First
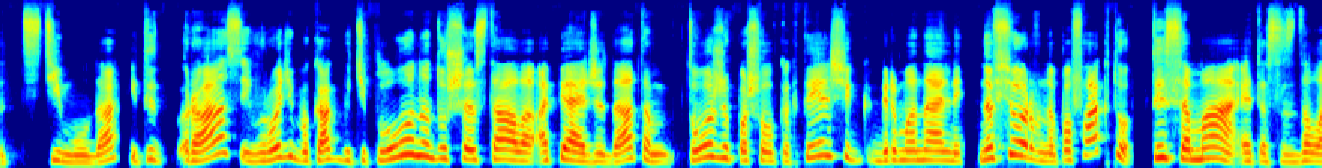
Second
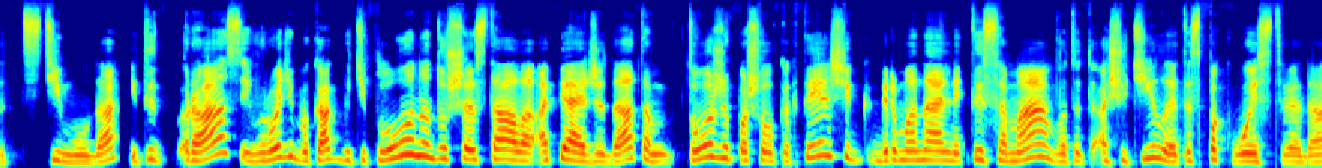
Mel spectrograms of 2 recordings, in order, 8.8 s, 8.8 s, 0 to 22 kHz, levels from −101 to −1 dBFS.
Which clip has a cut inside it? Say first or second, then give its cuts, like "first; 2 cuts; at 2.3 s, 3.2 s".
second; 1 cut; at 6.4 s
